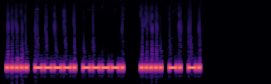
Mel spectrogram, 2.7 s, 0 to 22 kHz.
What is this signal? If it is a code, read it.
Morse code, heard as a keyed tone, about 63 wpm, 700 Hz. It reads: 599 5NN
